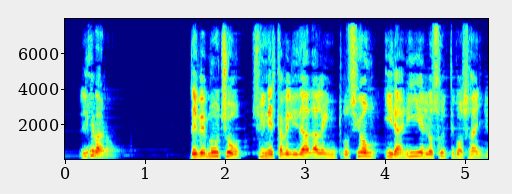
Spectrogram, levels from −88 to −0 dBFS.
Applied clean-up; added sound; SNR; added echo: neural mask model DeepFilterNet 3.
